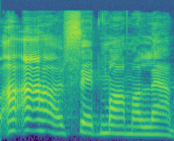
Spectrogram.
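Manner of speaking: plain reading voice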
